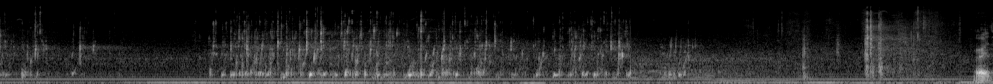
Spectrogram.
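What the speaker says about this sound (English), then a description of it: "how you hear it bubbling a little bit more?" Coolant bubbling and gurgling in the radiator cooling system of a 1999 Acura 2.3 CL being refilled after radiator replacement, faint irregular burbles and drips over a low steady engine hum.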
